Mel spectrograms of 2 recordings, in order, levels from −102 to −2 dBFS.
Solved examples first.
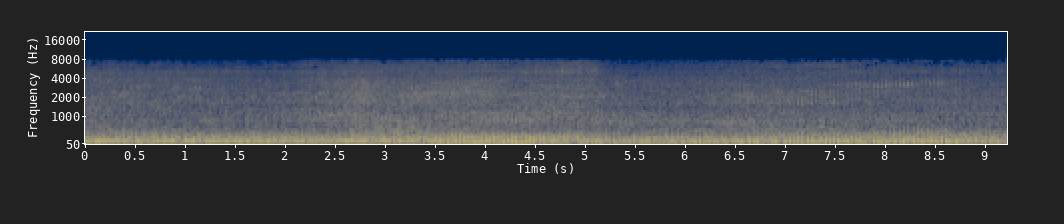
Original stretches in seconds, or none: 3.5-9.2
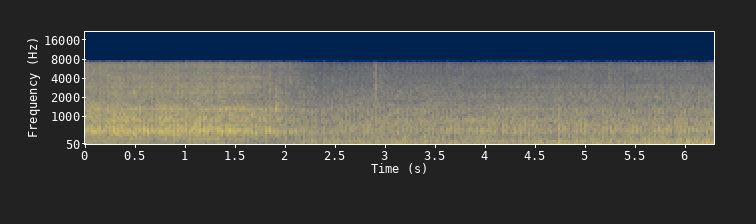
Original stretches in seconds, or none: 2.3-3.8; 4.8-6.3

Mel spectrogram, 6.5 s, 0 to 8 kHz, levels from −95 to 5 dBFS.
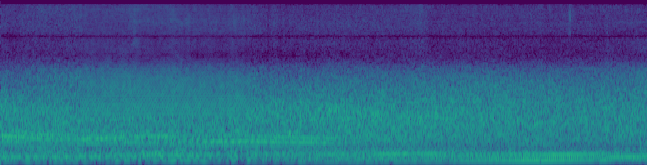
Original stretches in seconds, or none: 0.0-0.8; 2.5-6.5

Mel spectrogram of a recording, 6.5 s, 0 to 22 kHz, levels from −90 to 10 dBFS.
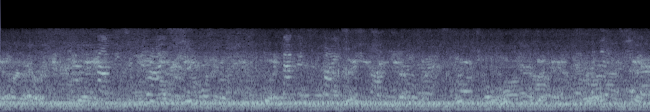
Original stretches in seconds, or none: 0.0-6.5

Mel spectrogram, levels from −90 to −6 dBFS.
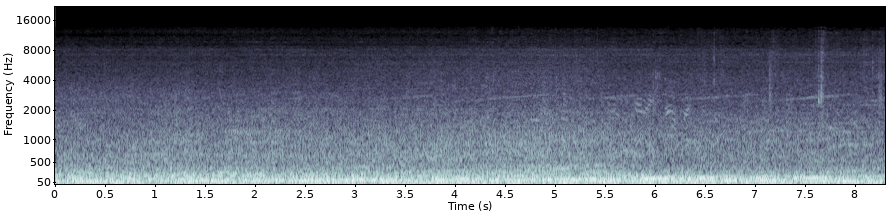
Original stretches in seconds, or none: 4.6-5.1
